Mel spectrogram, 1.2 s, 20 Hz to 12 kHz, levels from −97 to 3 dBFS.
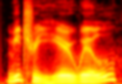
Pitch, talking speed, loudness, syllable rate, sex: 145 Hz, 145 wpm, -13 LUFS, 4.4 syllables/s, male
